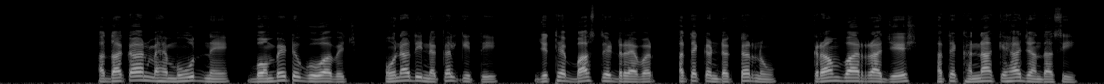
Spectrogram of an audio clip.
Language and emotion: Punjabi, neutral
